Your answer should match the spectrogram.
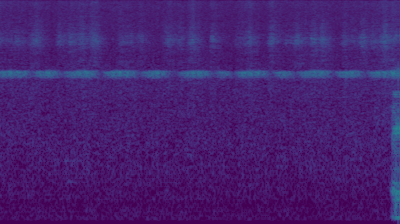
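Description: Near silence: room tone with a faint, steady high-pitched trill.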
